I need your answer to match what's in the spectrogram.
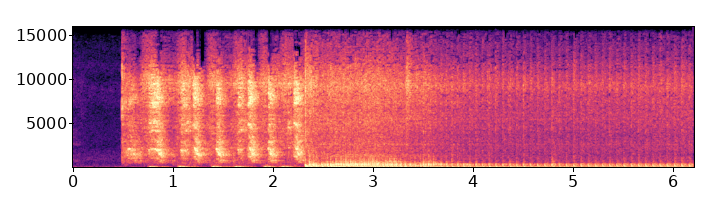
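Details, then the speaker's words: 2002 Aprilia RSV V-twin barn find, stored 8 years, first start on new fuel system after priming: uneven heavy thuds, seemingly firing on one cylinder, then a bang from exhaust and it roars to life; cause unconfirmed. "it was running on one cylinder I gather cuz you could hear it just thudding away and I was like okay it's fired maybe it just needs a second and then bang out the exhaust"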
